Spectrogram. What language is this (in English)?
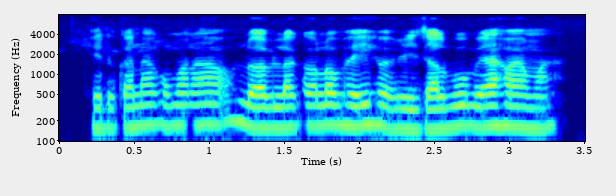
Assamese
